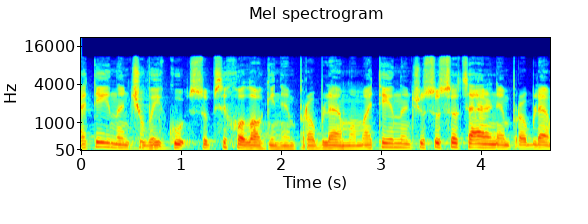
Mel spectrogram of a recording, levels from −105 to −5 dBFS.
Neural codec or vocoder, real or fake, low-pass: vocoder, 44.1 kHz, 128 mel bands every 256 samples, BigVGAN v2; fake; 10.8 kHz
